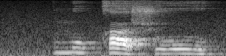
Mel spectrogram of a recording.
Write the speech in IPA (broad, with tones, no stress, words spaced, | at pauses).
nu˦˨kä˦˨ʃo˦ʊ̯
